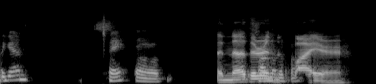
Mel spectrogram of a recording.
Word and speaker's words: SXXNT: guys that put it together's name I think it's pronounced Saint, but it's SXXNT.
